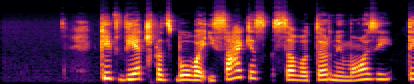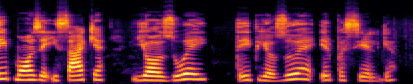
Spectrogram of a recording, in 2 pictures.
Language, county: Lithuanian, Vilnius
